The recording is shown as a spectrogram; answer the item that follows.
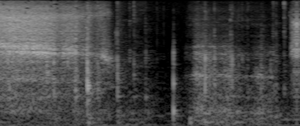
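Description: A short breathy hiss, then a few faint computer keyboard key clicks about a second in, with one sharper click among them.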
